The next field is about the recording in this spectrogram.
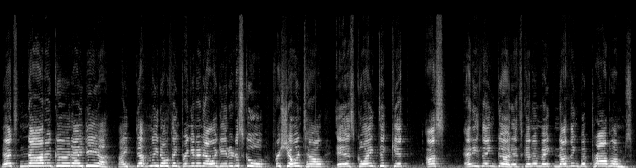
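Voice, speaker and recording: A man's voice: extremely high pitch, little pitch movement, unhurried, voice pushed up. A man voicing a stern, alarmed woman schoolteacher from a picture book, scolding emphatically. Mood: stern, exasperated. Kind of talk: storybook read-aloud. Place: school classroom. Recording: distant mic, some room noise.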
